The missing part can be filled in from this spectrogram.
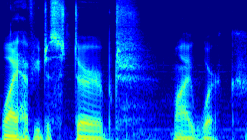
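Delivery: quiet, very flat, toneless drone with no inflection. A game master voices a creature speaking to the spellcasters, very monotone voice. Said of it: "in a very monotone voice".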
